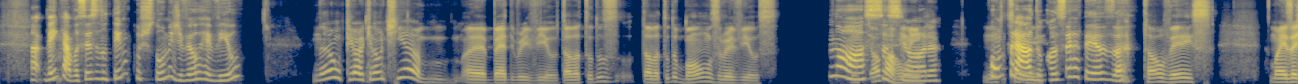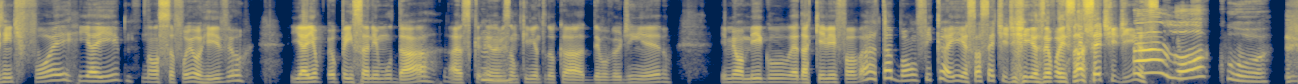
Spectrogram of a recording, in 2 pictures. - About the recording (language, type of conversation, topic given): Portuguese, podcast, Me conta sobre uma viagem que despertou sua curiosidade?
- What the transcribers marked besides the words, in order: in English: "review?"; in English: "bad review"; in English: "reviews"; laughing while speaking: "Só sete dias?"; other background noise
